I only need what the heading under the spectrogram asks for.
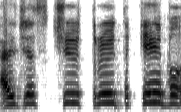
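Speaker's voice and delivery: clumsy put-on Israeli accent, high and loud. Voicing a rat or admin who chewed the cable: bad Israeli accent attempt. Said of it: "I can't do it like a Israeli accent".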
